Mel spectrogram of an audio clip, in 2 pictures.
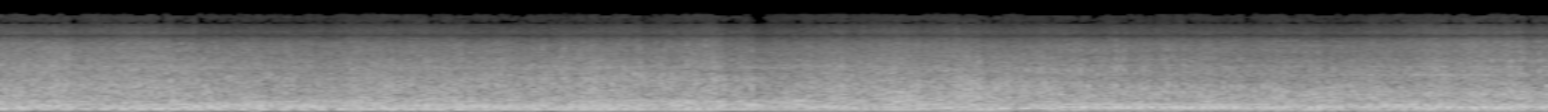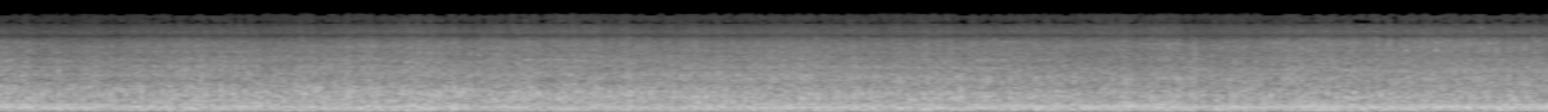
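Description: Propeller engines drone loudly and steadily close by.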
